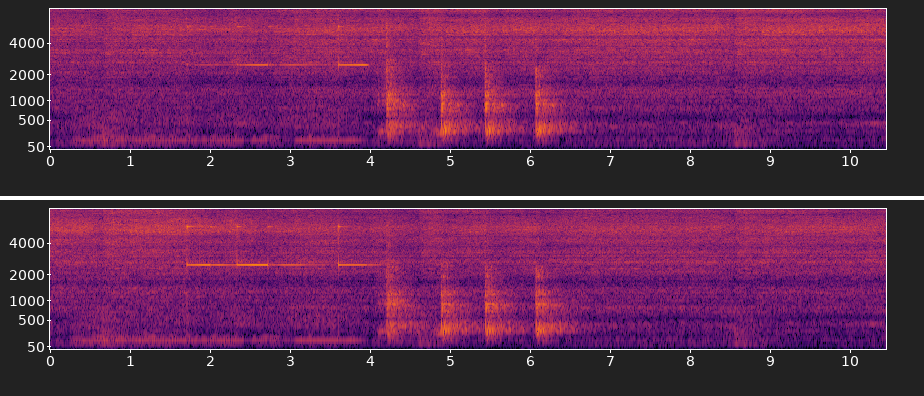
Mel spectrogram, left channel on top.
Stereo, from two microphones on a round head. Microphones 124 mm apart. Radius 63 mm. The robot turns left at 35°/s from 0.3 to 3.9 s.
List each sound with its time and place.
0.0 s running water: 95° right, 5.5 m; by 10.5 s 140° left, 5.5 m
1.7 s a bell: 95° right, 0.6 m; by 4.0 s 175° right, 0.6 m
4.1 s chopping: 35° left (ahead or behind), 5 m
